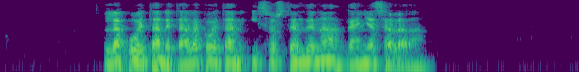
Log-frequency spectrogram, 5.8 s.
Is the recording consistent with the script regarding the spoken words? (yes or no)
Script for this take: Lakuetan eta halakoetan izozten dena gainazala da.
yes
